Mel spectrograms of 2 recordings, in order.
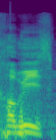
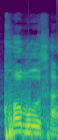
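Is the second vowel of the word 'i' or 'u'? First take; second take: i; u. First: The second vowel is an i sound. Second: The second vowel is a u sound. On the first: It names an evil person, not food. The speaker calls it wrong. "উচ্চারণে ভুল থাকলে খবিসও কয়" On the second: It means bread. The speaker calls it right. "খবিস আক্কেল মাফি, খবুস আক্কেল"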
